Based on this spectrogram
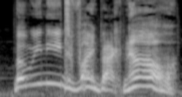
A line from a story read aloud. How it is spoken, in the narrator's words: shouted the elites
